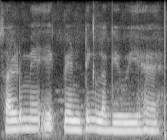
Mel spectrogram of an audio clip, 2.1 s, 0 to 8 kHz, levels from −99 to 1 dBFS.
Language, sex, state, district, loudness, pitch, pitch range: Hindi, male, Uttar Pradesh, Shamli, -13 LUFS, 145 Hz, 130-155 Hz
